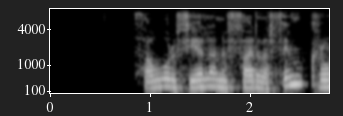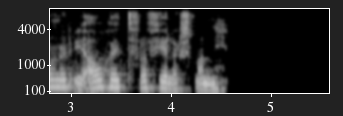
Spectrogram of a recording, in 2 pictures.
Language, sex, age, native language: Icelandic, female, 30-39, Icelandic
